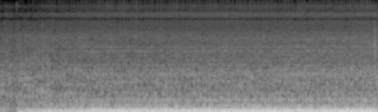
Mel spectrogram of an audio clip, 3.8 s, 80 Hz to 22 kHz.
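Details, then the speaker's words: Maruti Suzuki Vitara Brezza ZDi+ 1.3 L diesel, about 8 years old: the blower fan under the dash gives a steady, deep droning vibration like the engine running. Owner suspects something is stuck inside it; cause unclear. "इसका जो blower होता है ना नीचे का पंखा, या तो उसके अंदर कुछ फंस रहा है भाई, क्योंकि जब अपन को चलाते हैं ना ऐसा वाइब्रेट करता है जैसे गाड़ी स्टार्ट हो गई हो।"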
